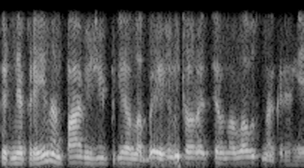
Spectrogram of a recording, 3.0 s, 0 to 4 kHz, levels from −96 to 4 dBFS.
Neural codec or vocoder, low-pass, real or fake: vocoder, 44.1 kHz, 128 mel bands every 512 samples, BigVGAN v2; 3.6 kHz; fake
